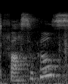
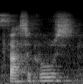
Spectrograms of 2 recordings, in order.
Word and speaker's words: fascicles: But their trunk as well contains up to 150,000 separate Oh, I'm going to mispronounce this word. I'm so dyslexic sometimes. – Fascicles? – Fascicles, there you go.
